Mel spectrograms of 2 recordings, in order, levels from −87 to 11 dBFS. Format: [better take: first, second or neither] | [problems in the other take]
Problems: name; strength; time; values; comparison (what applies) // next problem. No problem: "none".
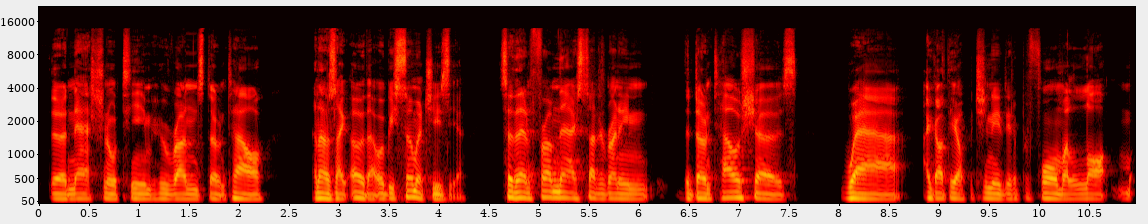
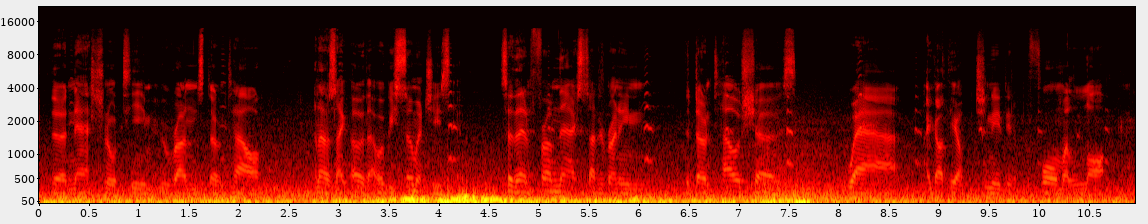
first | wind noise on the microphone; heavy; 3 dB below the speech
